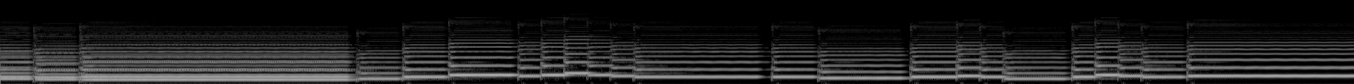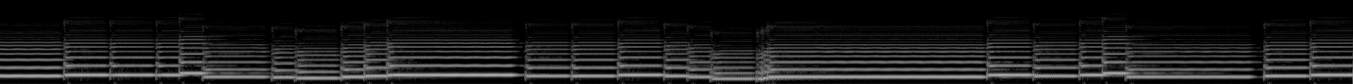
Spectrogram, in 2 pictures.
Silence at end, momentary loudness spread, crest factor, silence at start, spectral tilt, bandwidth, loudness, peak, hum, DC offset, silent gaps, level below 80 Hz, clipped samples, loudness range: 0 s; 6 LU; 12 dB; 0 s; -5.5 dB/octave; 12 kHz; -29 LUFS; -16 dBFS; none; under 0.1%; none; -74 dBFS; under 0.1%; 3 LU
